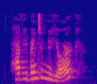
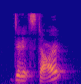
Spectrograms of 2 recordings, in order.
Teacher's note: for yes/no questions we use a rising intonation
